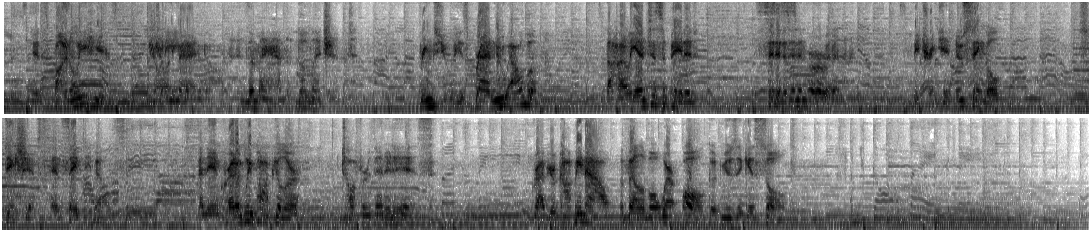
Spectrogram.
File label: radio ad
